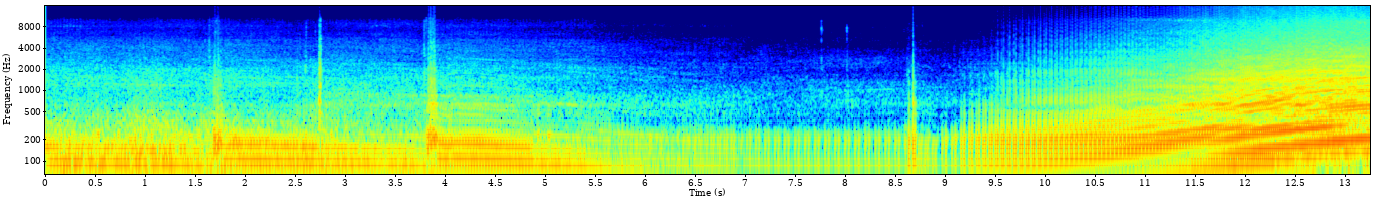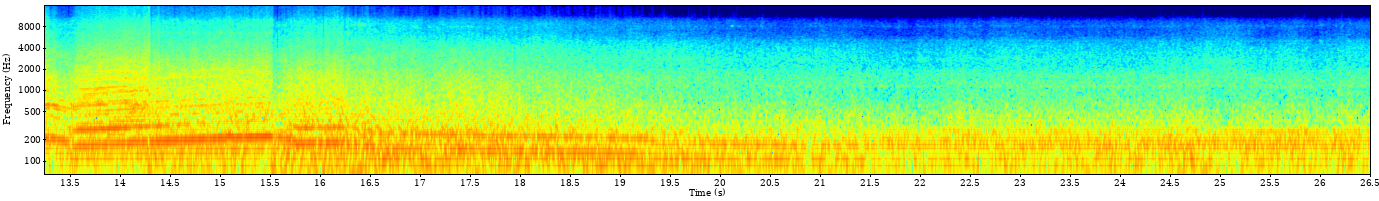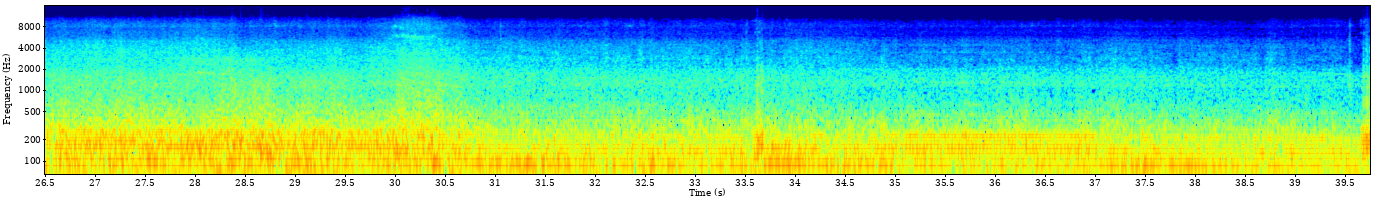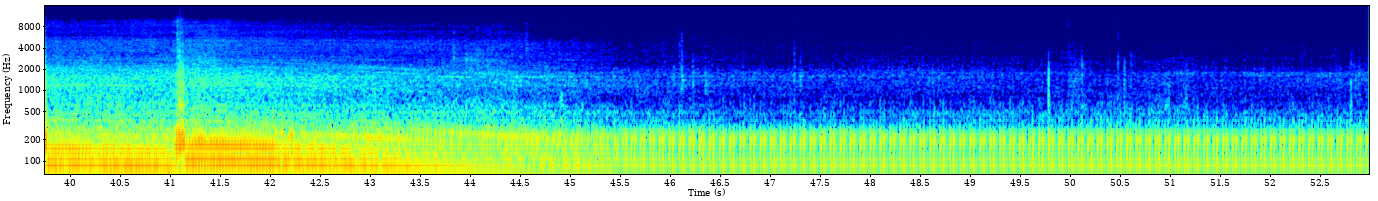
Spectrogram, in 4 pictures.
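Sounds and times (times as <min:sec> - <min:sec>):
motorcycle engine idling: 0:00.0 - 0:10.2, 0:41.6 - 0:52.9
motorcycle engine running: 0:00.0 - 0:52.9.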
